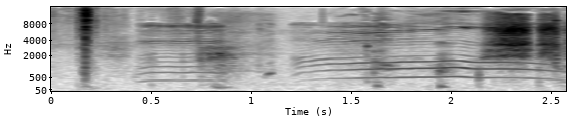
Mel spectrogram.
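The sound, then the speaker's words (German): A baby wails in two drawn-out, rising cries, fairly loud, with brief broken sounds between them and no talking; the infant has just been woken outside a house in the cold. “Oh, jetzt hast du es geweckt.”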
